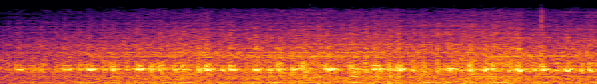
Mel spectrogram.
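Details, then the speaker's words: Station wagon with misfire code on cylinder four, plug wire swapped on that cylinder: rough, uneven idle with a stumbling beat about every half second plus squeaking; still misfiring hard. Block replacement planned next. "now we got some squeaking yeah we're still missing we're missing pretty darn hard"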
